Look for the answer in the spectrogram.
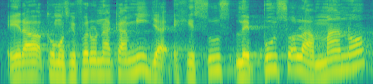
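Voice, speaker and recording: A man's voice: fairly high pitch, moderate pace. Preaching man with long hall reverb. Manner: animated preaching, asks the congregation questions. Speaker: pastor. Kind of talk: sermon.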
